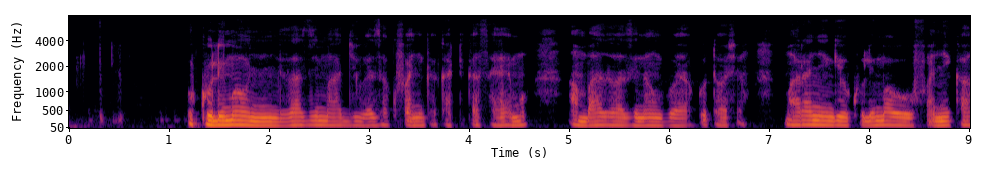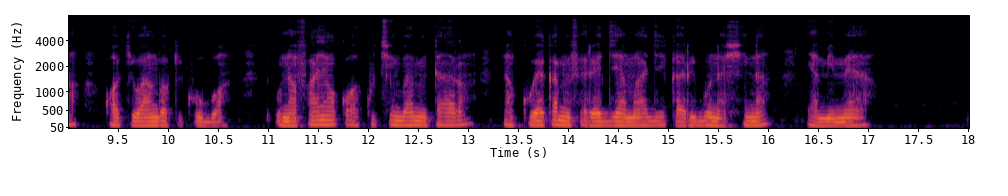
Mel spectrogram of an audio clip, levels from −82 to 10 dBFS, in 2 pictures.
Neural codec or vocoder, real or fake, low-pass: none; real; 7.2 kHz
